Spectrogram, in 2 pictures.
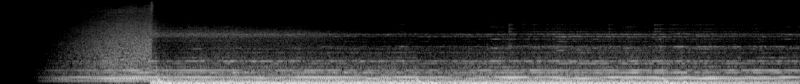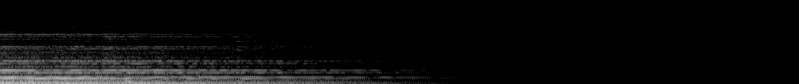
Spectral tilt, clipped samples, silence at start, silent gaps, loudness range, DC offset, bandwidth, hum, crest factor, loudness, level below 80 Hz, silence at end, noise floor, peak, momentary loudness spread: -9 dB/octave; under 0.1%; 0.65 s; none; 16 LU; under 0.1%; 6.8 kHz; none; 12 dB; -17 LUFS; -18 dBFS; 5.4 s; -76 dBFS; -4 dBFS; 17 LU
